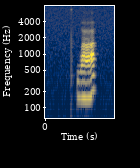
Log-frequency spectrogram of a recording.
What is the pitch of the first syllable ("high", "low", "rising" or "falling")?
rising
